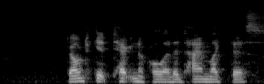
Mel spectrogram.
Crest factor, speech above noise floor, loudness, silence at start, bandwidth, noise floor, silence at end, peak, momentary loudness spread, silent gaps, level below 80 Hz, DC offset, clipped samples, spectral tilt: 20 dB; 38 dB; -28 LUFS; 0.7 s; 16 kHz; -66 dBFS; 0 s; -10 dBFS; 4 LU; none; -64 dBFS; under 0.1%; under 0.1%; -6.5 dB/octave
